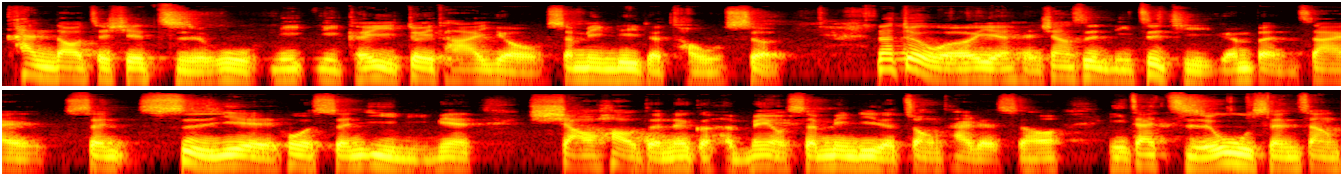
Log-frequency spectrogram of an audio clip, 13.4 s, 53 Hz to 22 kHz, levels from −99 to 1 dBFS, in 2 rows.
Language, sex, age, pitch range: Chinese, male, 20-39, 90-105 Hz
